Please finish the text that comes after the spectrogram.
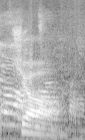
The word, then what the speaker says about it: च: बोलो च। तुम्हारा जीभ कहाँ सट रहा है? तालु। ऊपर वाले भाग को हम क्या बोलते हैं? तालु। तो हमारा जीभ कहाँ सटा? तालु में, इसलिए इसका उच्चारण कहाँ? तालु से।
